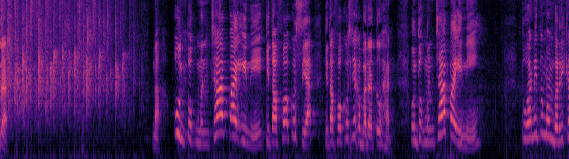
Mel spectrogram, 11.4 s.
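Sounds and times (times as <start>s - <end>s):
speech: 0.0s - 0.4s, 3.0s - 9.7s, 10.4s - 11.3s
audience applause: 0.0s - 3.0s.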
